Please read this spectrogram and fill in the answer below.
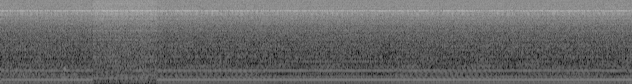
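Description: Steady electrical mains hum over faint hiss: a low buzz of several steady tones that shifts briefly about two seconds in.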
